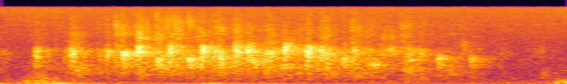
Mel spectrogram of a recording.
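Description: Applause from a small group clapping by hand. It swells within the first second and fades away near the end.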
